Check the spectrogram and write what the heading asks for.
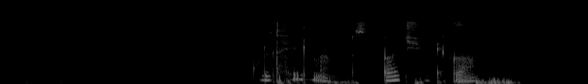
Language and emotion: Russian, sad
